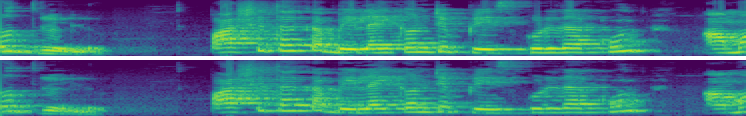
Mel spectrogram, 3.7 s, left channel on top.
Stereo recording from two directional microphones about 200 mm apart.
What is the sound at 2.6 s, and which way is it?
Speech, 55° left (ahead or behind).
